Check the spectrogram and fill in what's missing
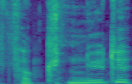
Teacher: som indfødt københavner udtaler jeg forknytte med skarpt y som i ymer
